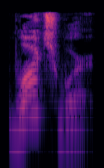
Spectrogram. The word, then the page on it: watchwork: British English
